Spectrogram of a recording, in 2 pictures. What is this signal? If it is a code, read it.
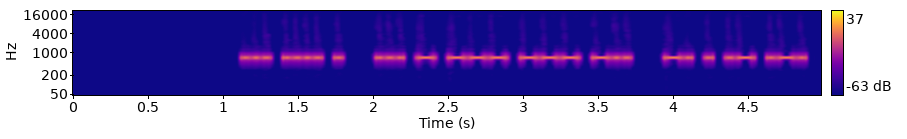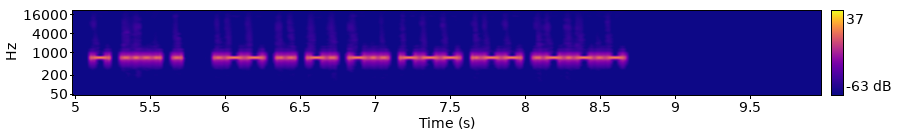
Morse code, heard as a keyed tone, about 36 wpm, 700 Hz. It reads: SHE STOOD NEAR THE WINDOW.
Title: Sentences from Top 1600 Words 35wpm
